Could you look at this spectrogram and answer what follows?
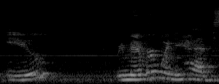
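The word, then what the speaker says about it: ils: Vous prononcez il et elle la même que le singulier. They're pronounced exactly the same. The S in French is silent. So you want to say il.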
